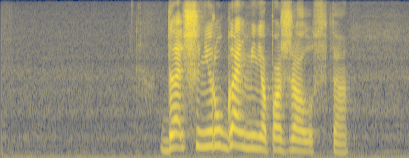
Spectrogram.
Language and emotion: Russian, angry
